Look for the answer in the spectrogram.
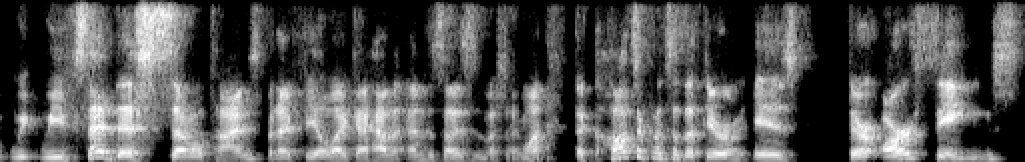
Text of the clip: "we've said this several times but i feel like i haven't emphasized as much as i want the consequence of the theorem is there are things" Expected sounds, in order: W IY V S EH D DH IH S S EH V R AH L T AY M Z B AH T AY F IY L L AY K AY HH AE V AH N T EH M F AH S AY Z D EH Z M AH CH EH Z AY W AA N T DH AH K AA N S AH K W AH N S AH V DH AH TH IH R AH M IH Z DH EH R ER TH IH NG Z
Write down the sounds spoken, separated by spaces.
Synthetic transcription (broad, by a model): W IY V S EH D DH IH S S EH V R L T AY M Z B AH T AY F IY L L AY K AY HH AE V AH N T EH M F AH S AY Z D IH Z M AH CH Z AY W AA N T DH AH K AA N S AH K W AH N S AH V DH AH TH IH R AH M IH Z DH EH R ER TH IH NG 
